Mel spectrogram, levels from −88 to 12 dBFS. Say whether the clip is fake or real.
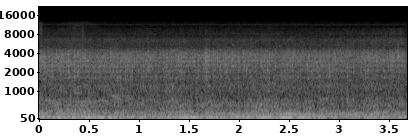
real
